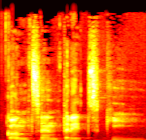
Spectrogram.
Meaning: concentric
- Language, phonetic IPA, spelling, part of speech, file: Czech, [ˈkont͡sɛntrɪt͡skiː], koncentrický, adjective, Cs-koncentrický.ogg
